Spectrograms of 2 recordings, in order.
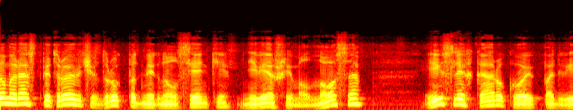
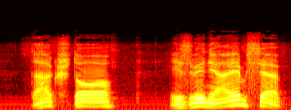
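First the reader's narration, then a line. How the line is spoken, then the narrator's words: Booming deep bass. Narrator (Russian): прогудел густой бас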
